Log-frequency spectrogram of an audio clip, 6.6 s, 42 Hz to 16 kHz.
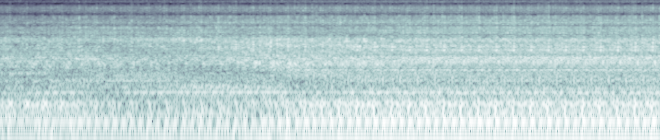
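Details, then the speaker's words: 2007 Ford F-250 with a fully built 6.0 Power Stroke diesel, tuner, 268,000 miles: even idle with a steady injector ticking clatter of roughly three beats a second. The injectors are firing cleanly and the engine sounds healthy. "hear the injectors keeping on yeah so that's the that's the injectors kicking"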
